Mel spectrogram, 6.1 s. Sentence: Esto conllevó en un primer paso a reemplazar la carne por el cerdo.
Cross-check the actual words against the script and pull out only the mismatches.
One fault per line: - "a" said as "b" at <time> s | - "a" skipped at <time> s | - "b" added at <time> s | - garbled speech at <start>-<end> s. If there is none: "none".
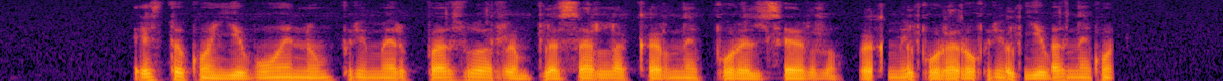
- garbled speech at 4.3-5.6 s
